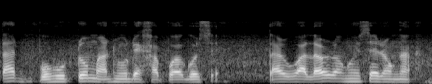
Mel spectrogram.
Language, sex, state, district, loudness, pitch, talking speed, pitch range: Assamese, male, Assam, Sonitpur, -15 LUFS, 125 Hz, 165 wpm, 120-135 Hz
